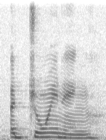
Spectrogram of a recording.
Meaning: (adjective) Being in contact at some point or line; joining to; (verb) present participle and gerund of adjoin
- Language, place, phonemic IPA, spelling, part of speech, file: English, California, /əˈd͡ʒɔɪ.nɪŋ/, adjoining, adjective / verb, En-us-adjoining.ogg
